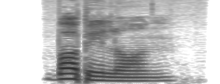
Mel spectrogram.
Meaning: Babylon (an ancient city, the ancient capital of Babylonia in modern Iraq, built on the banks of the Euphrates)
- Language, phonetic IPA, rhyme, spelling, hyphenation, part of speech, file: Hungarian, [ˈbɒbilon], -on, Babilon, Ba‧bi‧lon, proper noun, Hu-Babilon.ogg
